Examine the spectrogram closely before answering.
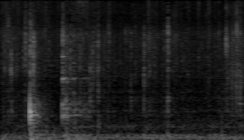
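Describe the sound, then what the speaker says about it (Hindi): Garlic frying in the egg oil in a wok for chicken fried rice, a steady sizzle with a few sharp stirring scrapes and knocks close by, and no voices. "एग फ्राई करके हम जो है वो उसी ऑयल के अंदर लहसुन ऐड करेंगे और लहसुन को फ्राई करेंगे।"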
